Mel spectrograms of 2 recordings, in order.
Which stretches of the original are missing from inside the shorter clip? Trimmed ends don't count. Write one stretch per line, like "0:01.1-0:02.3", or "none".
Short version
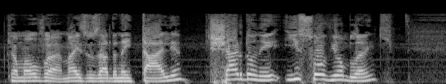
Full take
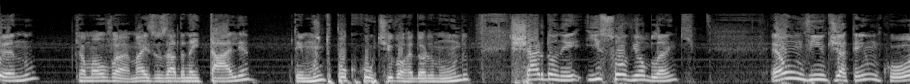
0:02.7-0:05.1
